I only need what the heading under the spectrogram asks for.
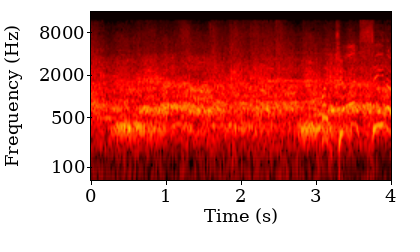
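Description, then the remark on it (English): A large wrestling arena crowd of ECW fans chants "Cena, you can't wrestle" at John Cena loudly in unison, a dense roar of many voices with rhythmic rising and falling syllables and a few sharper shouts standing out near the end. “Crowd Cena, you can't wrestle.”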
